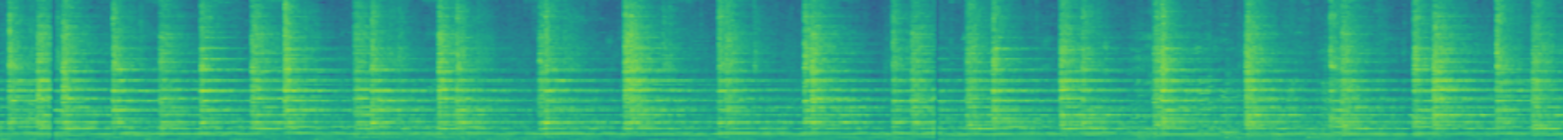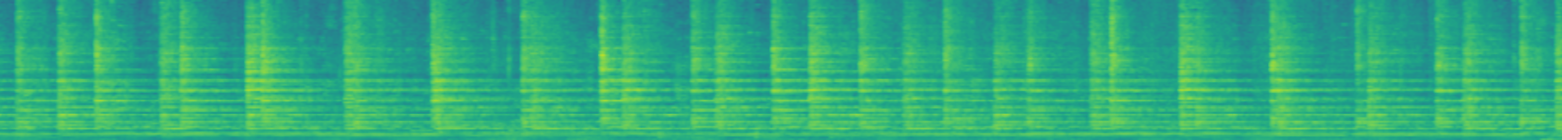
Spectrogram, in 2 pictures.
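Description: Church bells ringing continuously in a fast peal, about three strikes a second with the tones ringing over one another.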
